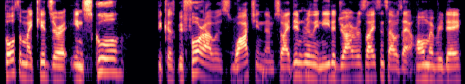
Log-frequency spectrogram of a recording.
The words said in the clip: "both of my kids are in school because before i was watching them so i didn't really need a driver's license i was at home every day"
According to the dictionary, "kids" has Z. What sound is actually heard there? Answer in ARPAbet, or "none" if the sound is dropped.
Z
